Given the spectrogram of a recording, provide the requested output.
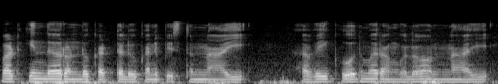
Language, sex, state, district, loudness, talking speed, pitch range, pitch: Telugu, male, Telangana, Mahabubabad, -17 LUFS, 110 wpm, 115-125 Hz, 120 Hz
